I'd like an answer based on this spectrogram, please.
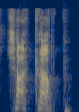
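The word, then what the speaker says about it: cakap: I know that C is cha as an example. C A K A P pronounce chak.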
